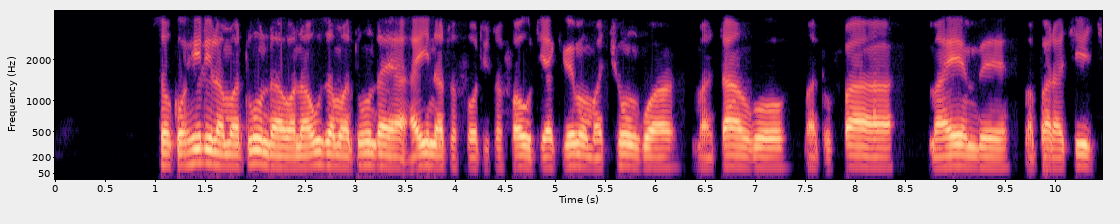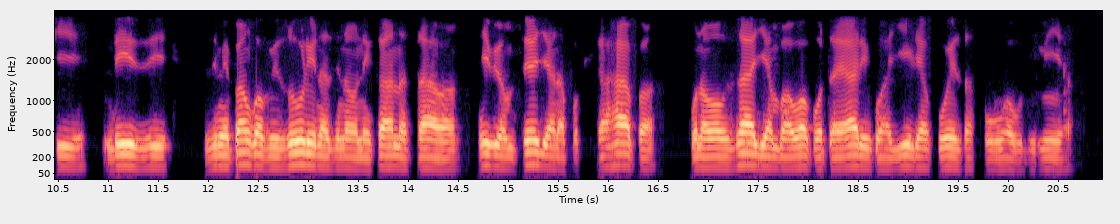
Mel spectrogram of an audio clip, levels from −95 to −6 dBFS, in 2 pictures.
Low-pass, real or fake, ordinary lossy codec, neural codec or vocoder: 3.6 kHz; real; AAC, 32 kbps; none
